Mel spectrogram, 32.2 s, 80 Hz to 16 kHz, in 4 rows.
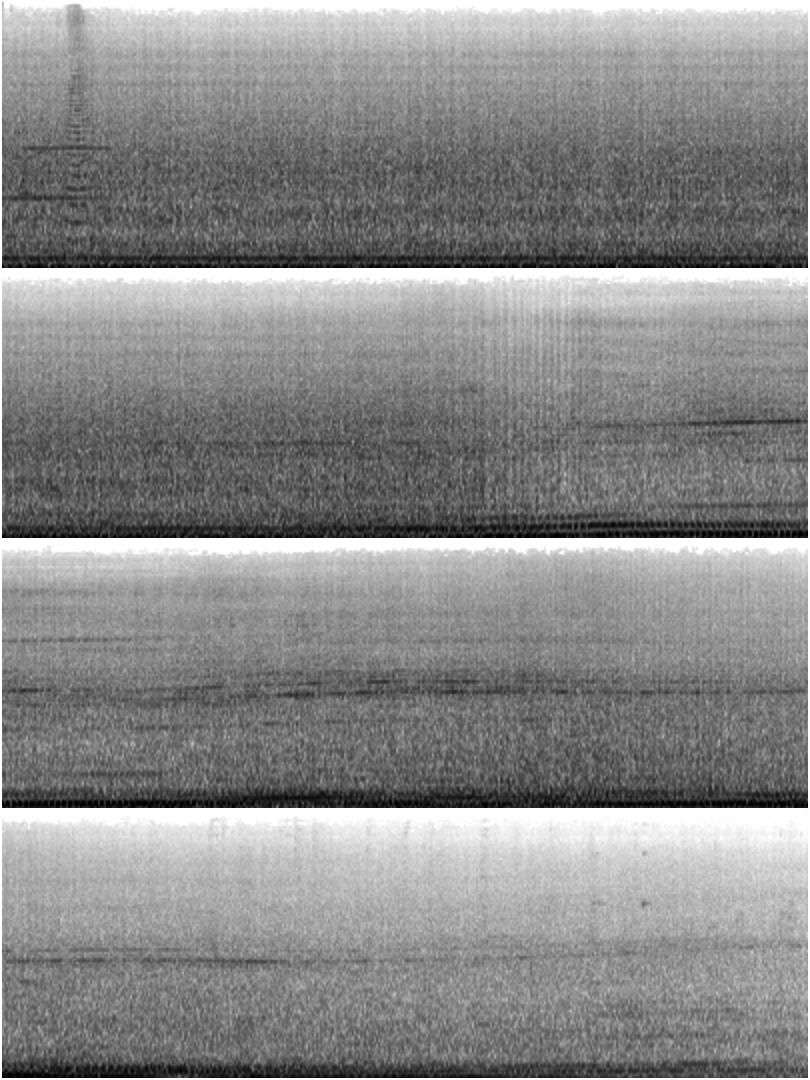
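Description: Class 55 Deltic diesel locomotive's twin Napier Deltic two-stroke engines running at a steady low pitch. About halfway through the revs rise with a faint high whine and hold, then drop back near the end.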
